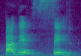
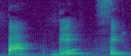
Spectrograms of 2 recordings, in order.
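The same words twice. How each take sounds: First: "Padecer" slowed, last syllable stressed and falling; stress on CER. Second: "Padecer" very slow, split pa, de, cer with gaps; syllable-by-syllable scansion. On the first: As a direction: run into a strong "cer" at the end of "Padecer". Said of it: "é o ser". ("Padecer" com a última sílaba tônica bem marcada) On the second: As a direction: chop "Padecer" into three separate syllables. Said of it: "Tem alguma coisa pra juntar?". ("Padecer" pausado, sílaba por sílaba) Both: Shown as a demonstration.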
